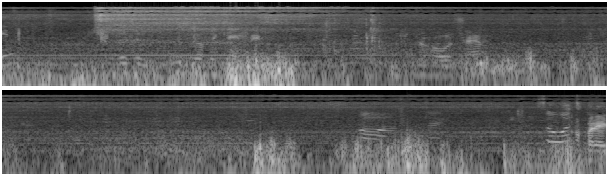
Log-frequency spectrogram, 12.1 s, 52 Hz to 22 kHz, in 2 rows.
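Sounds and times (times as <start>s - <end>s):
electric tram rumble and hum: 0.0s - 12.0s.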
